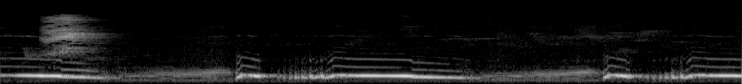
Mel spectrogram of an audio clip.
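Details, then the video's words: Three long 'crying' coos of a puter pelung collared dove, each opening with a sudden upward jump, then drawn out and slowly sinking, spaced about two seconds apart. "Suara Burung Puter Pelung Menangis"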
